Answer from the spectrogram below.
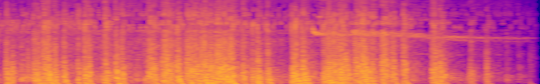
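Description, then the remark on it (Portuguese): A fireworks sound effect: a dense, loud barrage of crackling pops and bangs, with a thin high whistle streaking through midway before the bursts thin out and fade. “Isso, eu peço até sons de fogos de artifício aí para todo mundo que está acompanhando o Namescast.”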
